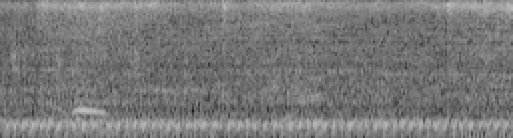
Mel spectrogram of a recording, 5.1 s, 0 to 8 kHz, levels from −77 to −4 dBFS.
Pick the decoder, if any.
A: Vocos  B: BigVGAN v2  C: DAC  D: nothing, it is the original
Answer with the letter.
D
